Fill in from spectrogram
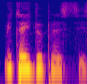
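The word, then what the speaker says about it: métaïdoïoplastie: métidioplastie qui est une opération alternative. Enfin, je ne sais pas comment on dit en français. Métaïdoplastie, excusez-moi, j'ai écorché.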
